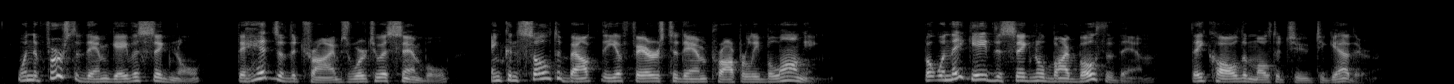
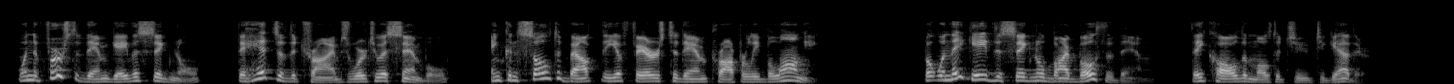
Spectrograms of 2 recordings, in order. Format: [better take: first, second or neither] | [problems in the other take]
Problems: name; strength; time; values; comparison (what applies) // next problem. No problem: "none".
first | noise reduction (neural mask model DeepFilterNet 3)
